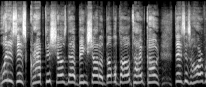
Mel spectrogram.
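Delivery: play-acted scream at full volume, very high, shrill. Retelling how she yelled at people on set: imitating someone yelling loudly. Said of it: "yelling at the top of her lungs".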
